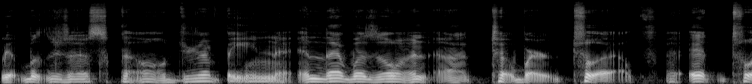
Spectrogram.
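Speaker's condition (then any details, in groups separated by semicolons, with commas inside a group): Cerebellar degeneration and ataxia; slow speech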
